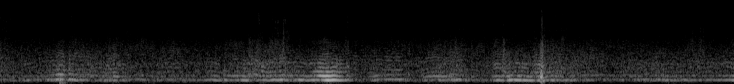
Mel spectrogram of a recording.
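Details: Many honey bees inside the hive produce a thick, low, even drone that rises into a louder swell, then eases. A single sharp tap sounds near the end.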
